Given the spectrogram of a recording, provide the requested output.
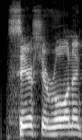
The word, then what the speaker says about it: Saoirse Ronan: And now I have to get this right because I don't know how to pronounce her name because I'm so learning challenged. But Saoirse Ronan. Saoirse Ronan, correct.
